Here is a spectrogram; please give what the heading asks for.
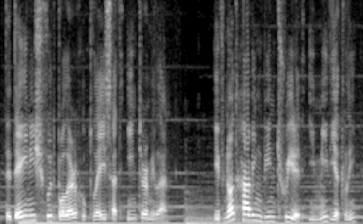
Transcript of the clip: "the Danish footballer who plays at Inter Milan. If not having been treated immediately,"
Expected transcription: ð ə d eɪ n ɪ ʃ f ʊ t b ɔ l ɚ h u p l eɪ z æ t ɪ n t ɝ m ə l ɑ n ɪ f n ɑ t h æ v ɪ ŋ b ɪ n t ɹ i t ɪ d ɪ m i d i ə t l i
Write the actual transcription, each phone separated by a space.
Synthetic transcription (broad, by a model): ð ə d eɪ n ɪ ʃ f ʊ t b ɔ l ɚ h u p l eɪ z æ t ɪ n t ɝ m ə l ɑ n ɪ f n ɑ t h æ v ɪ ŋ b ɪ n t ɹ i t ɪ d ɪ m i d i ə t l i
